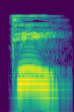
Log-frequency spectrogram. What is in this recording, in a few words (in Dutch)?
"thé", Frans; thee-in-andere-talen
